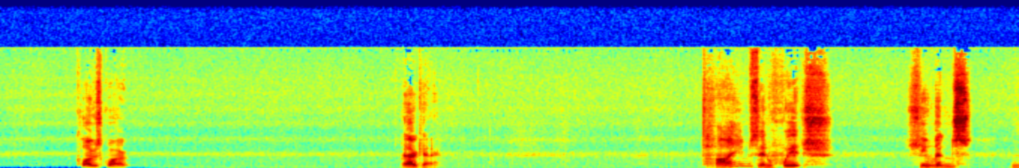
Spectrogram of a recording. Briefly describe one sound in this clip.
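An elderly man speaks slowly in short phrases, close by.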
